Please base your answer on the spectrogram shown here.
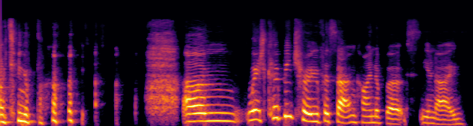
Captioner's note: laughing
